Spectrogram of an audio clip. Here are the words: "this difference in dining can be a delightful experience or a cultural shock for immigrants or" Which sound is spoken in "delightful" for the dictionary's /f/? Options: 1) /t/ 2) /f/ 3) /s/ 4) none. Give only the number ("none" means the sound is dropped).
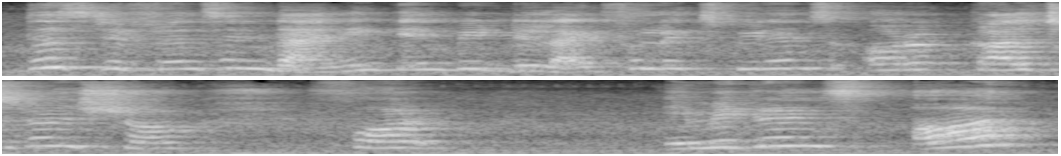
2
